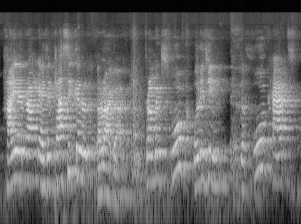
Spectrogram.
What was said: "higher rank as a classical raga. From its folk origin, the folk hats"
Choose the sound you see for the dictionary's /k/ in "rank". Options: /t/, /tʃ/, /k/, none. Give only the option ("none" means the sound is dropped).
none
